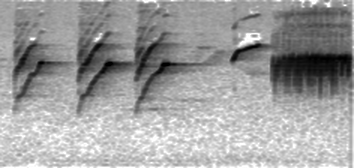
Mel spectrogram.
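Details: Canary song meant to prompt a pet canary to sing: three rising slurred whistles in a row, a short clear note, then a loud, rapid buzzy trill.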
